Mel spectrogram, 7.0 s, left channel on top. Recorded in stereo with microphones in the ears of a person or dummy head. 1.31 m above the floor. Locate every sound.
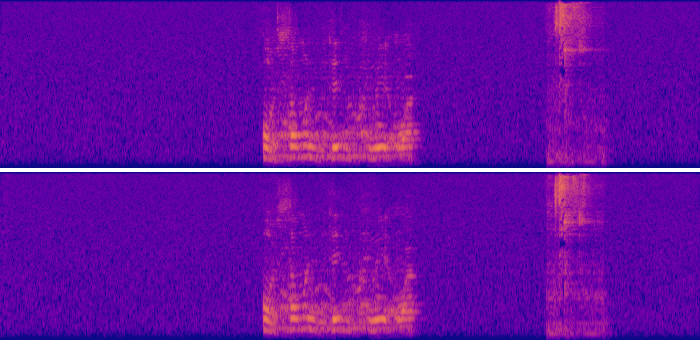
2.6 s a microwave: 10° left (ahead or behind), 1.2 m
5.5 s a dropped coin: 20° right (ahead or behind), 3 m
